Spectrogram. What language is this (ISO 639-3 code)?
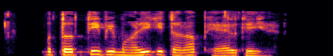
urd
